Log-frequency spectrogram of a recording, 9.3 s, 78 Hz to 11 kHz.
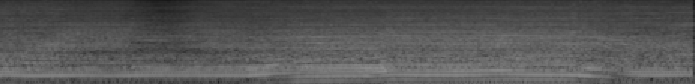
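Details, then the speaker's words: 3-phase induction motor driven from an inverter generator's permanent-magnet alternator, with the engine low on oil: a steady small-engine drone and buzzing hum shift pitch as revs climb, and the motor stalls because the output frequency is far above 50 Hz; motor stalled from generator overspeed. "if I were to run the engine faster the thing will come to a stand still so let's go ahead and do it turn it on again"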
